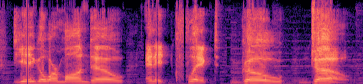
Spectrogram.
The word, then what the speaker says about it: Godot: No, it's Godo. Go for Diego and Ar and do from Armando.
